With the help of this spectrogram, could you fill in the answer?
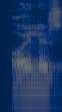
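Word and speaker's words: Euler: Napier's constant भी बोलते हैं और इसे यूलर्स नंबर भी बोलते हैं। Some people read it एज ऑयलर्स number. ठीक है, तो ऑयलर्स नंबर भी पढ़ा जाता है। इट्स बेसिकली प्रोनाउंसिएशन डिफरेंशिएशन, सो वो रीजनल होती है।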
